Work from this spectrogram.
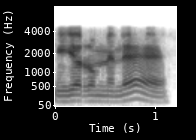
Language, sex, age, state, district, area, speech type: Odia, male, 45-60, Odisha, Nuapada, urban, conversation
